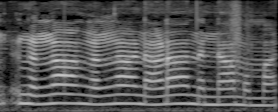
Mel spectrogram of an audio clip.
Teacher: ਜਿਹੜੀ ਧੁਨੀਆਂ ਮੂੰਹ ਪੋਲ ਅਤੇ ਨੱਕ ਪੋਲ ਦੋਨਾਂ ਦੇ ਰਸਤਿਆਂ ਤੋਂ ਹਵਾ ਨਿਕਲ ਕੇ ਪੈਦਾ ਹੁੰਦੀਆਂ ਹੈ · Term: ਨਾਸਕੀ ਵਿਅੰਜਨ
